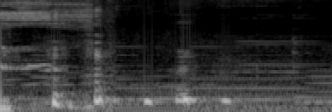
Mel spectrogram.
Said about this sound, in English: … will clear his throat.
